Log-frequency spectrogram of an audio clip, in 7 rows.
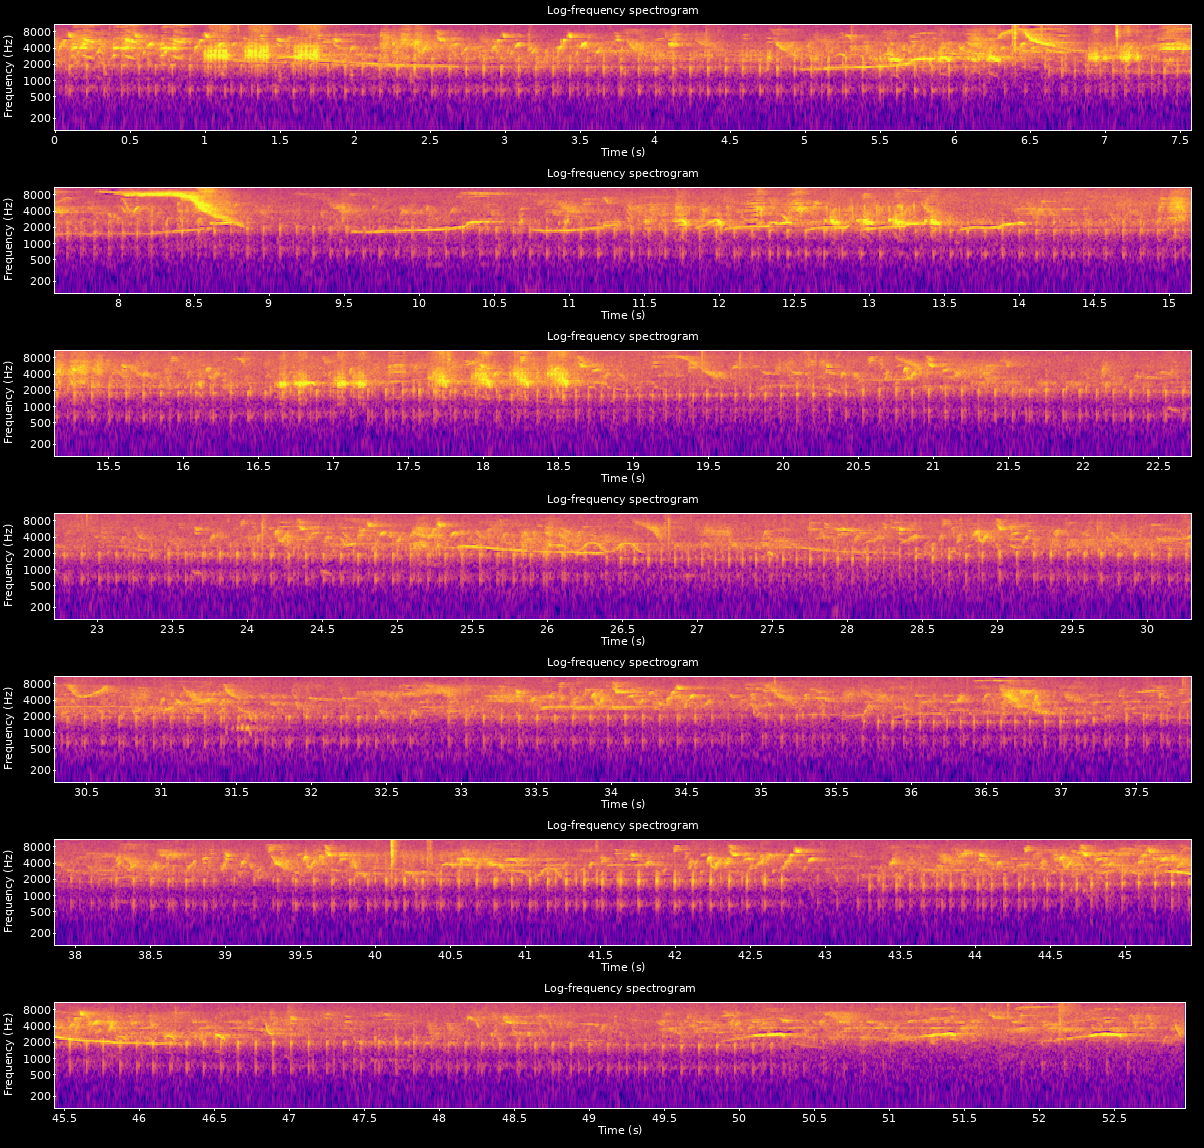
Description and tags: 20060426.bolin.day.02
mixture of various bird species singing near a pond in Doñana National Park. Sennheiser ME62 into iRiver H120 / multiples cantos de pájaros cerca de una laguna
insects, nature, pond, spring, marshes, birds, field-recording, donana, white-stork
